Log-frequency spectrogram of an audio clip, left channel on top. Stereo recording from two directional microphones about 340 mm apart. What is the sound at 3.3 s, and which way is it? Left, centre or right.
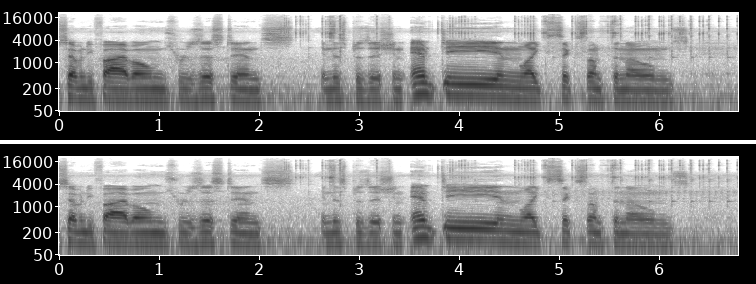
Speech, centre.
